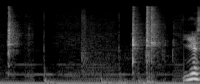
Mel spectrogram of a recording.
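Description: A utility knife cutting through the insulation of a coaxial antenna cable: a few faint clicks, then a cluster of short sharp scrapes about a second and a half in, over faint background music.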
